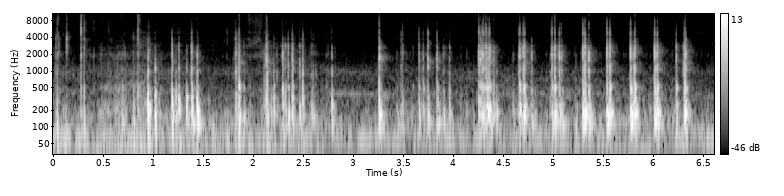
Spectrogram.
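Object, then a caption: Silicone scalp massager. A pink silicone scalp massager, held in both hands, is tapped and scratched with long nails on its bristles and body. The result is a rapid, uneven series of soft, dull taps and brief scratchy brushes, mostly low in tone with little brightness, each dying away almost instantly.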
